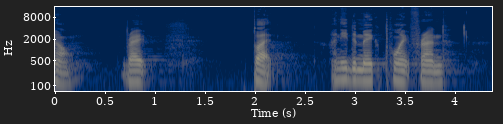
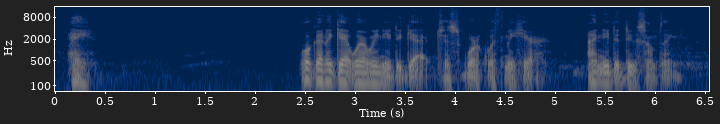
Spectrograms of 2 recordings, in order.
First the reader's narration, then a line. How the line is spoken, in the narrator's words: Jesus brings this guy close and maybe, just maybe, whispers in his ear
